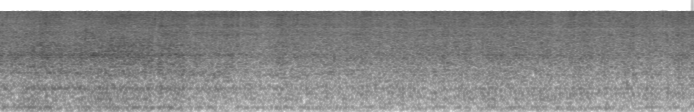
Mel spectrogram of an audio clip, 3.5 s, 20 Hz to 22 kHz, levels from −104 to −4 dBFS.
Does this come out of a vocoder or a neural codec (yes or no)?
no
